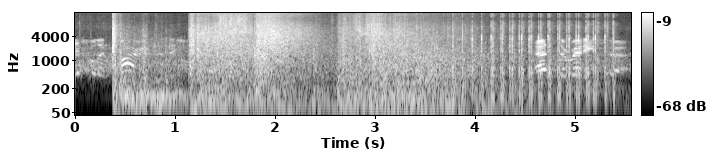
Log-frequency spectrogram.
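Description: A missile launch in a military video game with armored vehicles: a loud whooshing roar bursts in and rumbles on amid dense gunfire, then gives way to rapid machine-gun bursts near the end.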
